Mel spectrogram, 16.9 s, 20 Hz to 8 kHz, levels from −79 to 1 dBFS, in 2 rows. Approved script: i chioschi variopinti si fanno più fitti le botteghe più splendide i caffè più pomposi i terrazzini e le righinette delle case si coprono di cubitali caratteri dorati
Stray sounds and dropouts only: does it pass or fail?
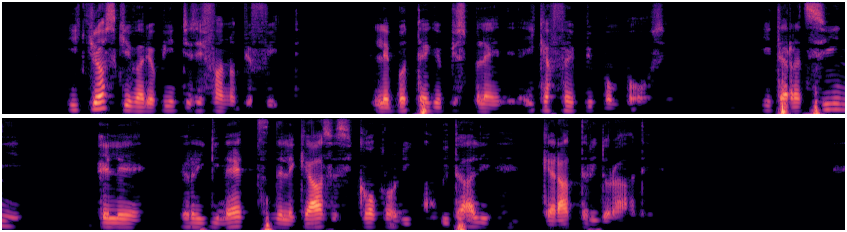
pass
